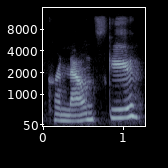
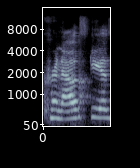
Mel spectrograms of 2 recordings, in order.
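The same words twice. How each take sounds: First: The name has an added extra N sound. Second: The name has no added extra N sound. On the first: The speaker calls it wrong. "people like to add another N in there and say like Kronowski" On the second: The speaker calls it right. "Kronowski is correct"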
